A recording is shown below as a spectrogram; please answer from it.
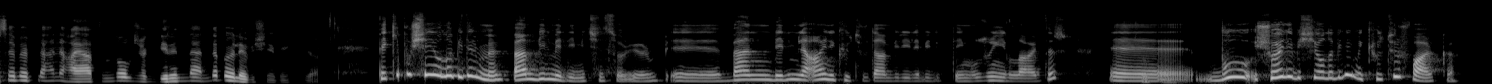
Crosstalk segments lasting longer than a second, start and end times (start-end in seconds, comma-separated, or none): none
